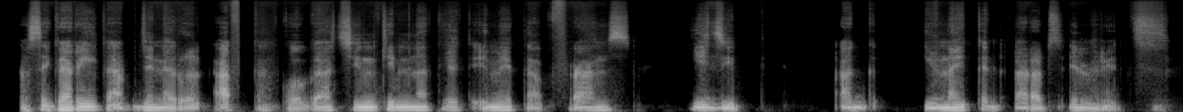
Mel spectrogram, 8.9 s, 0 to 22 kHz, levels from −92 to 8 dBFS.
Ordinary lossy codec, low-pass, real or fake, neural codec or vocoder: none; none; fake; codec, 44.1 kHz, 2.6 kbps, DAC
